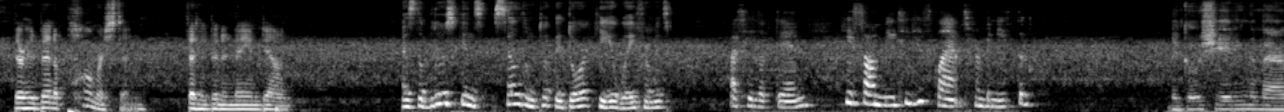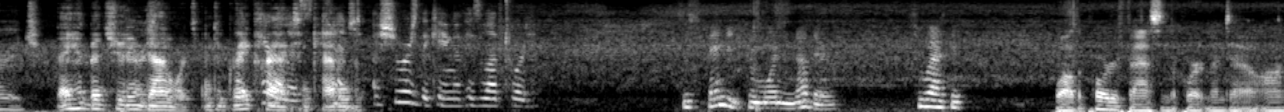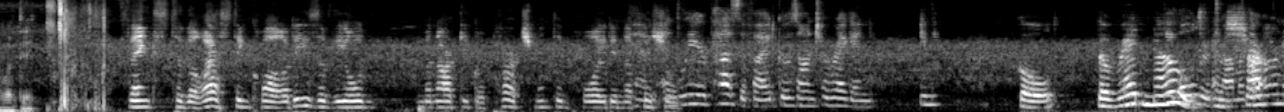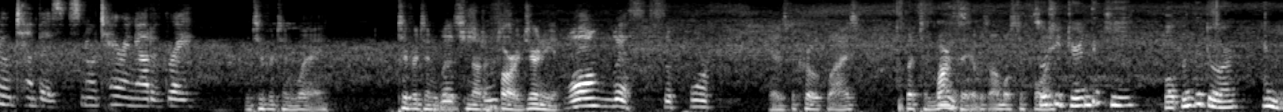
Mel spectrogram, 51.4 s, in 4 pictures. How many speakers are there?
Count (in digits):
9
